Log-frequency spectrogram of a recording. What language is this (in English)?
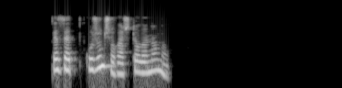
Mari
